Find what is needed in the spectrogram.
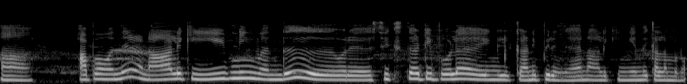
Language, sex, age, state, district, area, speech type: Tamil, female, 45-60, Tamil Nadu, Cuddalore, rural, spontaneous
